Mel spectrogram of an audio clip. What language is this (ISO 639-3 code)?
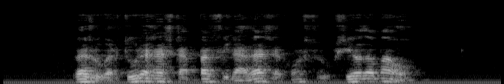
cat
